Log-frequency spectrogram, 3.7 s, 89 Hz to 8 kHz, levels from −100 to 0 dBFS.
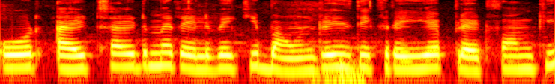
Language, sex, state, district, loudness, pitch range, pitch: Hindi, female, Maharashtra, Mumbai Suburban, -14 LUFS, 205-220 Hz, 210 Hz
